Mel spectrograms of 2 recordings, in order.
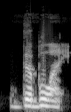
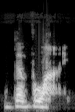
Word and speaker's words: Diblaim: So in English, we would pronounce his name Diblaim, but in Hebrew, it would be pronounced closer to Divline.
